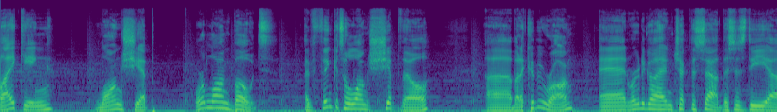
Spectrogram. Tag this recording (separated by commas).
Music, Speech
